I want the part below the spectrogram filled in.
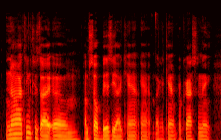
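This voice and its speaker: In an unremarkable speaking voice, a man talks at a fairly low pitch with ordinary pitch variation. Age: 20s. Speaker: videographer. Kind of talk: casual chat.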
